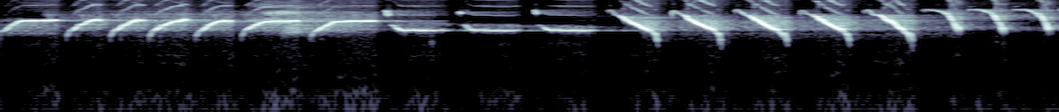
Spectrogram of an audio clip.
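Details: A canary delivers song meant to spur lazy birds: rising whistled notes, a few flat lower tones, then loud, regular downslurred whistles at about three per second.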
